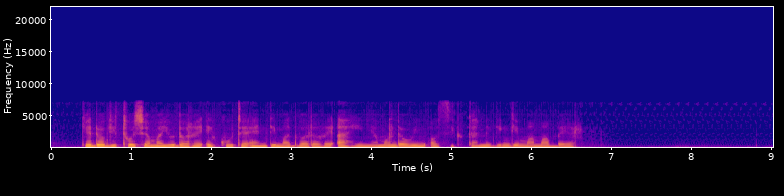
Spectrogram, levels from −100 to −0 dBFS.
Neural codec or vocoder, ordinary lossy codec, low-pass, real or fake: codec, 16 kHz, 0.9 kbps, LongCat-Audio-Codec; none; 7.2 kHz; fake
